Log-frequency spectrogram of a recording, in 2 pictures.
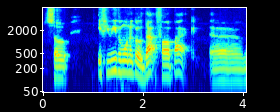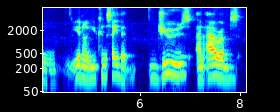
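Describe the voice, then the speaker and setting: A young man speaking earnestly and at a measured pace in a casual podcast discussion over a video call. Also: mid-range voice, animated, mellow. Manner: measured, earnest, repeats words. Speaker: podcast panelist.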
